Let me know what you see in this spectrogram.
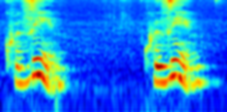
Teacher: Cuisine stresses the second syllable, cuisine. Cuisine.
